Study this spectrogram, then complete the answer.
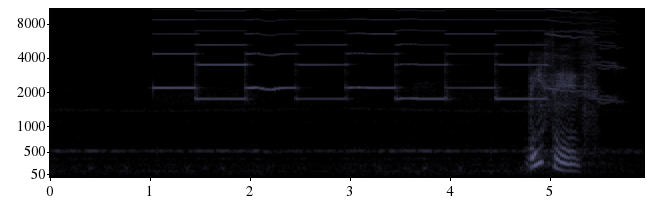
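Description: A train's door alarm beeps in a quick repeating two-tone pattern.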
